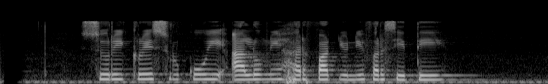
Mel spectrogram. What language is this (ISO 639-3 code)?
jav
